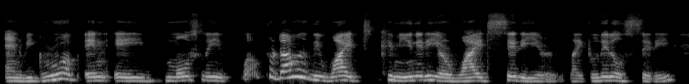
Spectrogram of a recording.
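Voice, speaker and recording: A woman in her thirties from Belgium with a low voice. She talks through her past in a reflective, easygoing way, laughing often and restarting her sentences. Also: expressive, moderate pace. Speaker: guest. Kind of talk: casual interview.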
